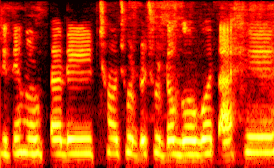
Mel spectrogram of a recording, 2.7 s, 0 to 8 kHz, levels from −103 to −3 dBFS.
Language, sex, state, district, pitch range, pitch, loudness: Marathi, female, Maharashtra, Chandrapur, 255-270 Hz, 260 Hz, -19 LUFS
